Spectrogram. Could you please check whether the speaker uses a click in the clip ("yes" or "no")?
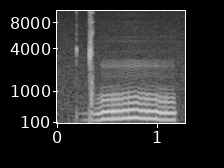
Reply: yes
